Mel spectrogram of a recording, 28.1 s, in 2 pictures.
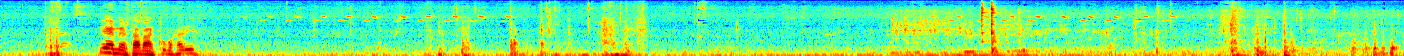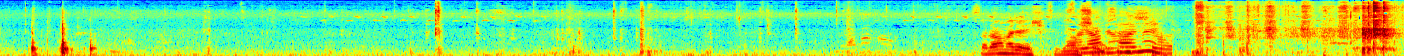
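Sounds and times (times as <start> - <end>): bird singing high repeated notes: 9.2 - 11.8.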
